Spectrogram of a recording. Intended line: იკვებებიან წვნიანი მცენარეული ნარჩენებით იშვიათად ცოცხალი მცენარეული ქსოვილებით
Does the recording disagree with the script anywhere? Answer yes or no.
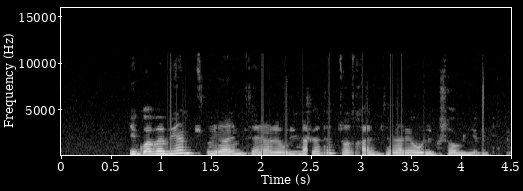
yes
